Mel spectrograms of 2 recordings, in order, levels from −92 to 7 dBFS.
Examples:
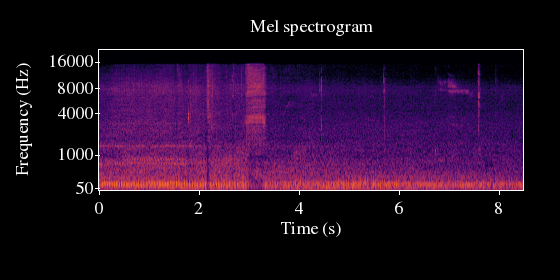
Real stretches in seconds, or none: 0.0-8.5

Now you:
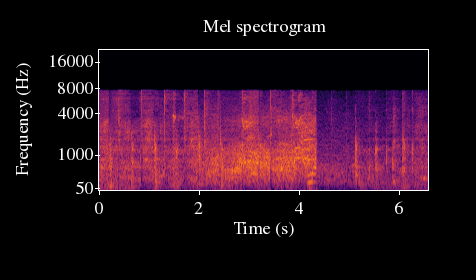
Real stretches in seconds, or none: 1.9-2.4; 2.8-5.2

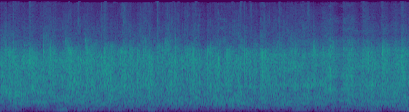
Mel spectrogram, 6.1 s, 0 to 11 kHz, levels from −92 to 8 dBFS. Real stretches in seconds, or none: 0.9-4.3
